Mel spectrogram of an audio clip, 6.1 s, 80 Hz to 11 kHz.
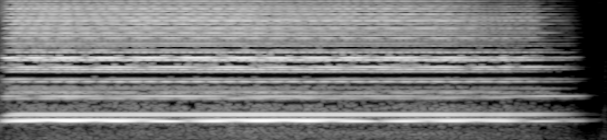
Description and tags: Chromatic Harmonica 8
A chromatic harmonica recorded in mono with my AKG C214 on my stairs.
chromatic, harmonica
